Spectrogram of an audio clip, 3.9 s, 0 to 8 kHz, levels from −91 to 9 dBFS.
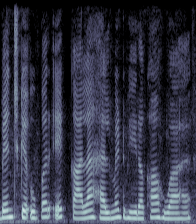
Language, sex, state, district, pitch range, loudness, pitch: Hindi, female, Jharkhand, Palamu, 215-250 Hz, -15 LUFS, 240 Hz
